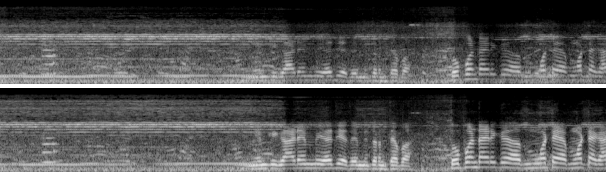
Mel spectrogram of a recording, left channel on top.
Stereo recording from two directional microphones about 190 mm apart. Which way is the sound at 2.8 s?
25° right (ahead or behind).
